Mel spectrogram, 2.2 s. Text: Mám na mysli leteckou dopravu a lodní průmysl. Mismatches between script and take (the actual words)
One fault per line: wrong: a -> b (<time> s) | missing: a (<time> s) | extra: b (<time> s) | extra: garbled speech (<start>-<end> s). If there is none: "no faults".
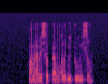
missing: leteckou (0.9 s)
